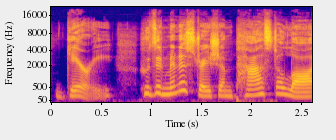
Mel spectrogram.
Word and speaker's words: Gerry: from Massachusetts governor Elbridge Gary spelled Jerry but pronounced Gary whose administration passed a law in 1812 to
